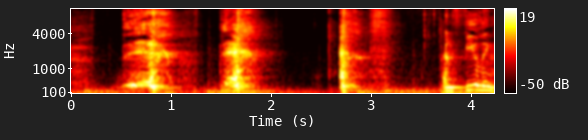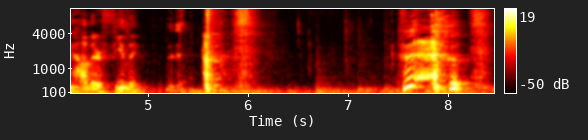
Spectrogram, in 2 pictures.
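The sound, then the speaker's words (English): Several sharp sneezes burst out, two in quick succession at the start and another near the end, with a short stretch of someone talking in between. “Excuse the sneezes.”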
